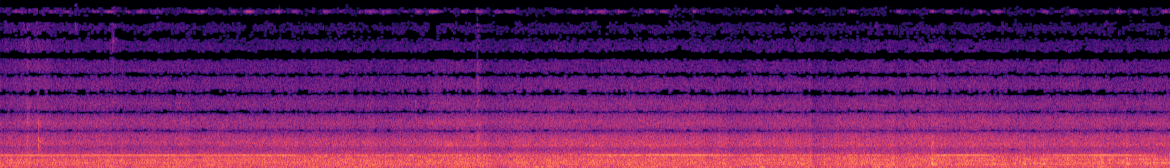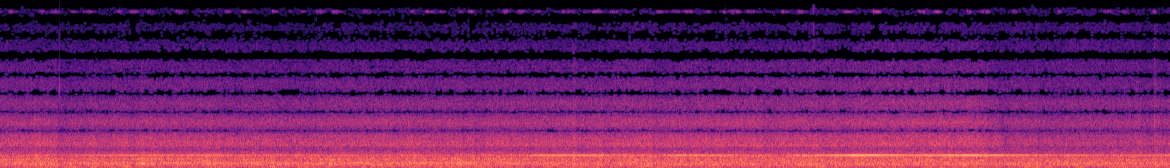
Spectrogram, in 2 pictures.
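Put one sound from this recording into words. An electric minibus whines and rumbles as it drives, heard from inside.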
